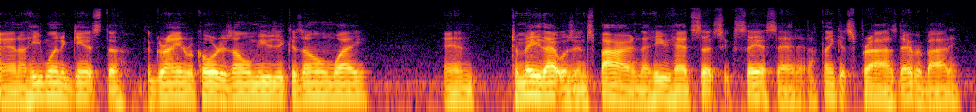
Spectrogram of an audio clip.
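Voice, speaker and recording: Speaking at a fairly quick pace, a man with a fairly low voice keeps his intonation fairly even. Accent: Southern US. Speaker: country singer. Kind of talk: interview. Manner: halting.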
